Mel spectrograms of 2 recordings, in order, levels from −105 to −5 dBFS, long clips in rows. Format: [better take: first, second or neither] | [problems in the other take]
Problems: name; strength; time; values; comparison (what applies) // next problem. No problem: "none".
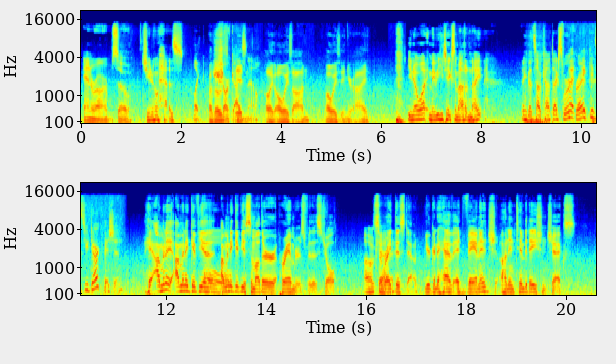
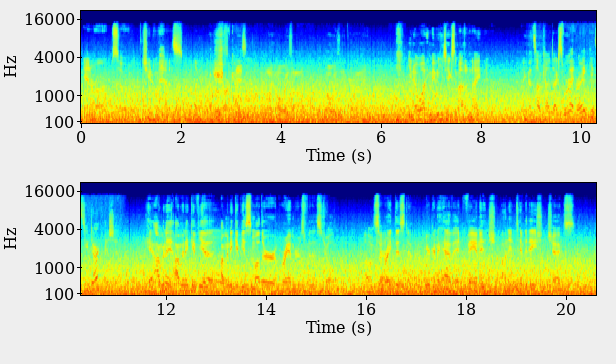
first | wind noise on the microphone; heavy; 1 dB above the speech; occasional gusts in the first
